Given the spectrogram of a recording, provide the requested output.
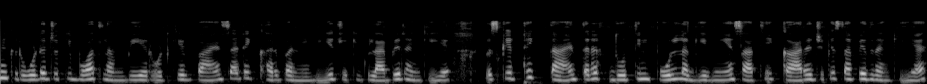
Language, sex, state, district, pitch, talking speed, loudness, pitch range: Hindi, female, Bihar, Jahanabad, 220 Hz, 290 wpm, -29 LUFS, 200-245 Hz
